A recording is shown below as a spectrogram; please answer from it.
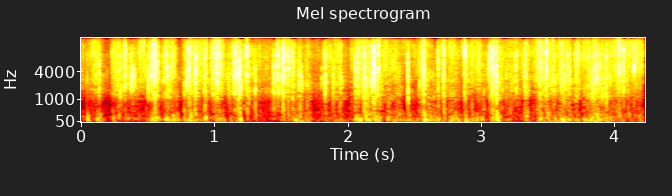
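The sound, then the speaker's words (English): An envelope is opened at the award announcement of a chamber music competition, giving many quick, crackly paper rustles and crinkles that run continuously at moderate loudness. “The envelope, please.”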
